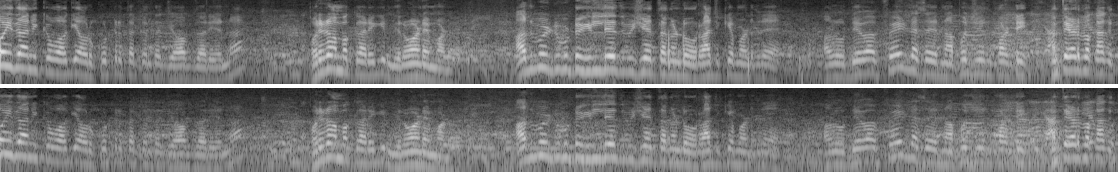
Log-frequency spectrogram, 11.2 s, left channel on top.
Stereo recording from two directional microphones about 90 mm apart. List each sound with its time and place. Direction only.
0.0 s a man's voice: 20° left (ahead or behind)
3.1 s a man's voice: 20° left (ahead or behind)
8.5 s a man's voice: 20° left (ahead or behind)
